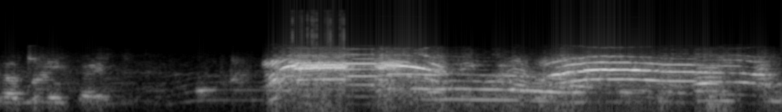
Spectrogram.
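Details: Domestic cats fighting at home in the morning: a few short low mews, then two long, loud, wavering wails, each held about a second, rising and falling in pitch with rich harmonics.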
